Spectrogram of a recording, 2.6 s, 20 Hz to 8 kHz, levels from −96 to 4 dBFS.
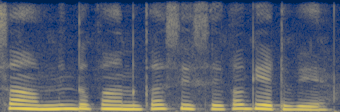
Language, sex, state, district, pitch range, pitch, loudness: Hindi, female, Uttar Pradesh, Saharanpur, 260-285 Hz, 275 Hz, -12 LUFS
